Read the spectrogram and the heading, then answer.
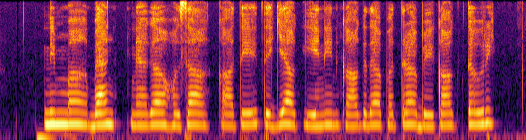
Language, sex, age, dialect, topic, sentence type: Kannada, female, 31-35, Dharwad Kannada, banking, question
